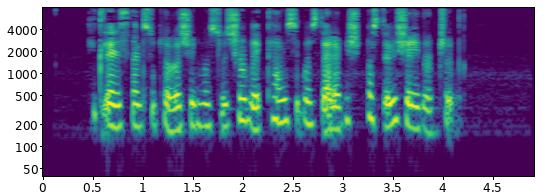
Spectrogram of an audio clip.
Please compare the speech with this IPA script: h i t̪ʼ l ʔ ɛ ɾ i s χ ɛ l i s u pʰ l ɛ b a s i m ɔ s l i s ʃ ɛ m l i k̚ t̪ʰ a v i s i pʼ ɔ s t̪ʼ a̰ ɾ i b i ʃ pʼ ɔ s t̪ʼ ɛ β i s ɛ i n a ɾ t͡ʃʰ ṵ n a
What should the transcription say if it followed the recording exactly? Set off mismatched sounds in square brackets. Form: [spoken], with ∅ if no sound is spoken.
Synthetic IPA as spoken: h i t̪ʼ l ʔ ɛ ɾ i s χ ɛ l i s u pʰ l ɛ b a [ʃ] i m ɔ s l i s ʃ ɛ m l [ɛ] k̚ t̪ʰ a v i s i pʼ ɔ s t̪ʼ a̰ ɾ [ɛ] b i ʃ pʼ ɔ s t̪ʼ ɛ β i [ʃ] ɛ i n a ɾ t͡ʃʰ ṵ n a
